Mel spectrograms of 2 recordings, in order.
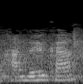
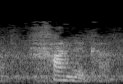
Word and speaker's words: Hanukkah: As Rosemary said, Hanukkah can be Hanukkah or Hanukkah or Chanukkah, as Anglicised say, but that's supposed to be pronounced, which I can't really do, with a very guttural H at the beginning of Hanukkah. – Hanukkah. – Hanukkah. Very, very strong guttural sound, which if you're in Israel, you hear lots of Sabra talking in that way.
